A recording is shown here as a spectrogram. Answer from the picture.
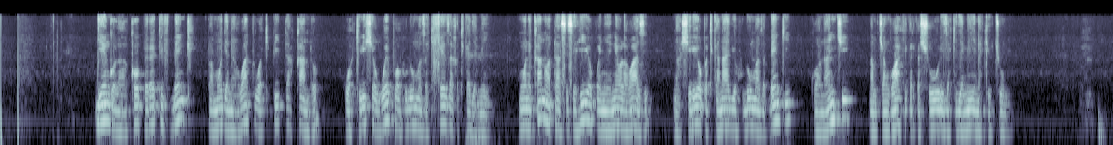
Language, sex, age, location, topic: Swahili, male, 18-24, Dar es Salaam, finance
